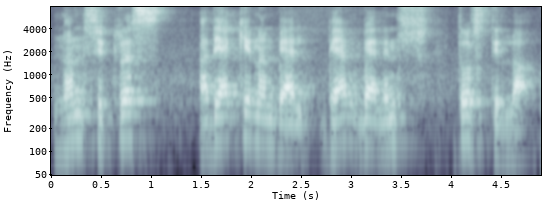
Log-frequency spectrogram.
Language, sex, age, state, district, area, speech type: Kannada, male, 60+, Karnataka, Bidar, urban, read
